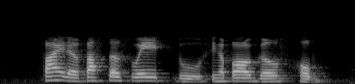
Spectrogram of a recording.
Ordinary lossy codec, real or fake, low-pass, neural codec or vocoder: none; real; 3.6 kHz; none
